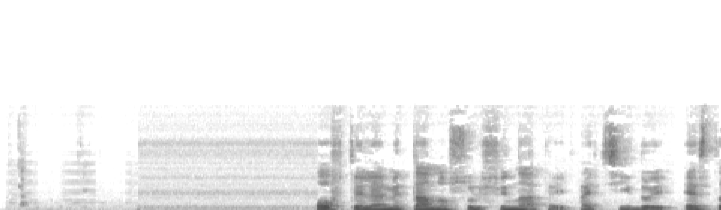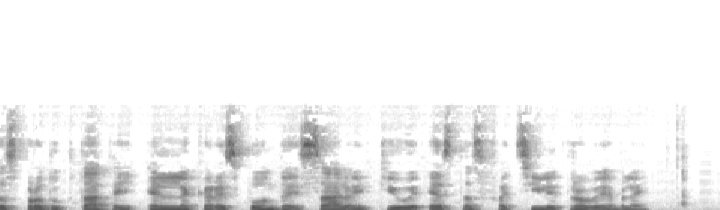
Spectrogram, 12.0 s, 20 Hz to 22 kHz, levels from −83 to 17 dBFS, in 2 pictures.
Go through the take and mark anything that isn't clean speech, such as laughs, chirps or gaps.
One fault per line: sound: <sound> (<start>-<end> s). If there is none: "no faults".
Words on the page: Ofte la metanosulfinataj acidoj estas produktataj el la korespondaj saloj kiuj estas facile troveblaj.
no faults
